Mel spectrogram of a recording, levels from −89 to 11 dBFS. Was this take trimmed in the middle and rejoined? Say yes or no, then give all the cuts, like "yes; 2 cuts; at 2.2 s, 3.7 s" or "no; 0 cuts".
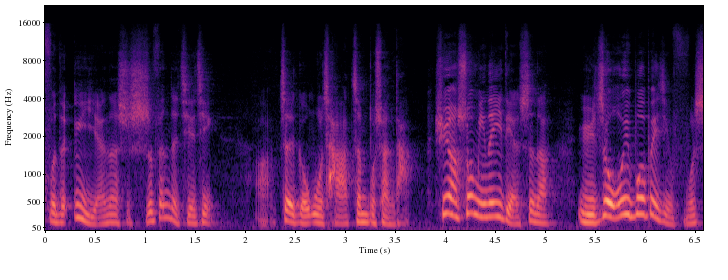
yes; 1 cut; at 3.8 s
